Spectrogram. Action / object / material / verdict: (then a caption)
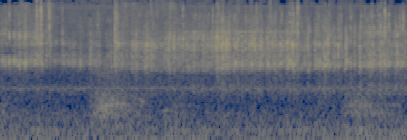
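scrape / silicone bristle scrubber / silicone / none. A flat yellow silicone duck-shaped scrubber with bristles, held in both hands, is scratched with long nails. A steady, soft, bright scratching rustle with dense crackly texture runs throughout, over a low rumbling background.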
